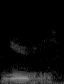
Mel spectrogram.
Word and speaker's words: Yuri: So it's not Yuri, it's Yuri. With a long U sound.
